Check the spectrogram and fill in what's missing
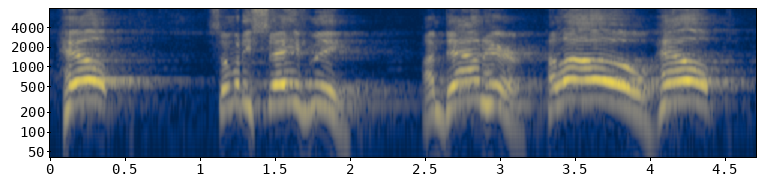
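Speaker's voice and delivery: high, loud panicked yelling for rescue; shouted cries from the water, well above the storytelling voice; desperate cry for help. Retold or imitated. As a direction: call out for help as if drowning. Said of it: "he begins to cry out".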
